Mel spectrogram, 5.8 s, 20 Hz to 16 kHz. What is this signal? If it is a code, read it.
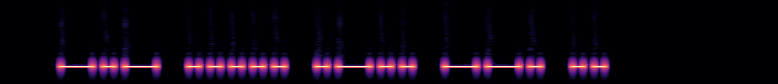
Morse code, heard as a keyed tone, about 15 wpm, 700 Hz. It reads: K5LGI
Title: USA Call Signs - 5 Characters - Repeated 3x - 15wpm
